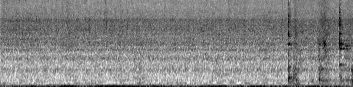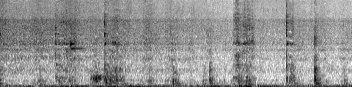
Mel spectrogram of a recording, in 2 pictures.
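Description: Chopped tomatoes, onions and green chillies sizzling in hot oil in a metal pot. From about six seconds in, a metal spoon stirs the curry, scraping and clinking against the pot in short strokes.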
